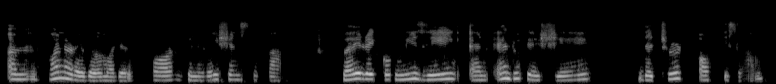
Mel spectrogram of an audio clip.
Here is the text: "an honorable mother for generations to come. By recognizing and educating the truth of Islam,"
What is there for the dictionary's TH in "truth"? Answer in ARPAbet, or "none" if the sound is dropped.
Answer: T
